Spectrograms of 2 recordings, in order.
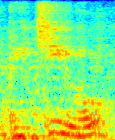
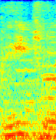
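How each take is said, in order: First: The word ends with a gliding 'chiu' sound. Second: The word ends with a plain 'chu' sound. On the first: This is the proper name of the bird. The speaker calls it right. "Es pichiu, pichiu, así es" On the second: This is how people locally say it. The speaker calls it wrong. "es un poco difícil pronunciarlo por acá, ¿no? Pichu, dicen"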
